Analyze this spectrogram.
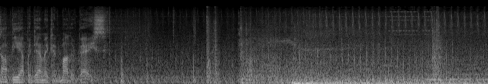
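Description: A helicopter's rotors and engine roar steadily from inside the cabin.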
